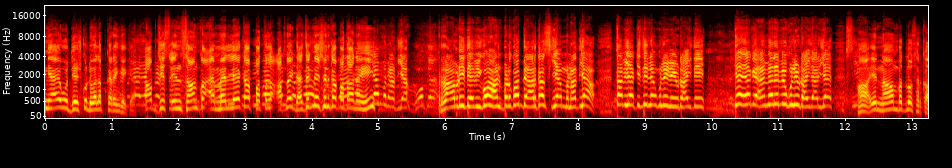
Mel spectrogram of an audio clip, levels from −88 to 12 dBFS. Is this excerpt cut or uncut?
cut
